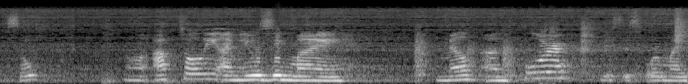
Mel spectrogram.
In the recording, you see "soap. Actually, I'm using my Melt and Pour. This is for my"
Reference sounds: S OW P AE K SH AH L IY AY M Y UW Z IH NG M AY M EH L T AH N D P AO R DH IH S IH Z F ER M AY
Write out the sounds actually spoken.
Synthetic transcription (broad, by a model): S OW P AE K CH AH L IY AY M Y UW Z IH NG M AY M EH L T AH N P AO R DH IH S IH Z F ER M AY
